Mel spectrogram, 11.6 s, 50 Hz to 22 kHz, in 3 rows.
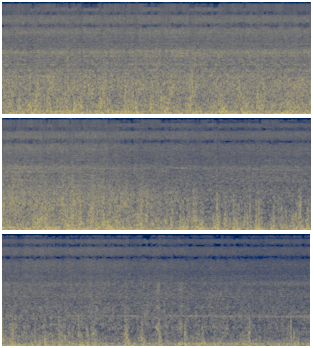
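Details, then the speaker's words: Restored 1957 Johnson 10 hp QD18 outboard with rebuilt carburetor and magneto, lake test on a boat: under heavy wind buffeting, a steady high-revving full-throttle drone without misses; sounds healthy. "So let's give her the gas and watch her run. She's a hat puller downer."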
